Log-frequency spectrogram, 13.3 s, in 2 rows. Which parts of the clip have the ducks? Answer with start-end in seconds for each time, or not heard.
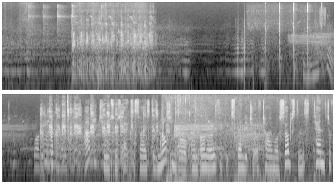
1.4-3.1, 7.3-10.2.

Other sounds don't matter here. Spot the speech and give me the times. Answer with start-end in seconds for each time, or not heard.
6.0-13.2.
